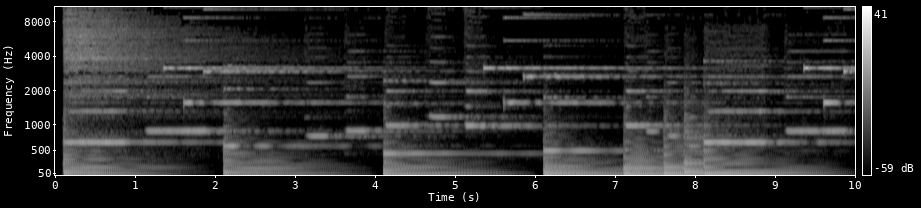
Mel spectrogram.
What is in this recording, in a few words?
forest bg music; Below Kryll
